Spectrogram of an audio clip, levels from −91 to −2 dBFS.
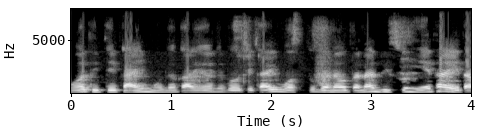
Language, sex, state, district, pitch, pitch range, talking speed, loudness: Marathi, male, Maharashtra, Sindhudurg, 150 Hz, 145-160 Hz, 135 wpm, -14 LUFS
